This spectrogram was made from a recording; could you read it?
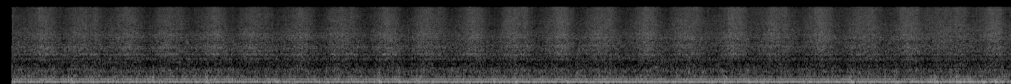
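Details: DuraBULL jewelry tumbler running with steel shot: a steady motor hum under a loud hissing rattle of shot surging about twice a second as the barrel turns. Normal operation, just extremely noisy.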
